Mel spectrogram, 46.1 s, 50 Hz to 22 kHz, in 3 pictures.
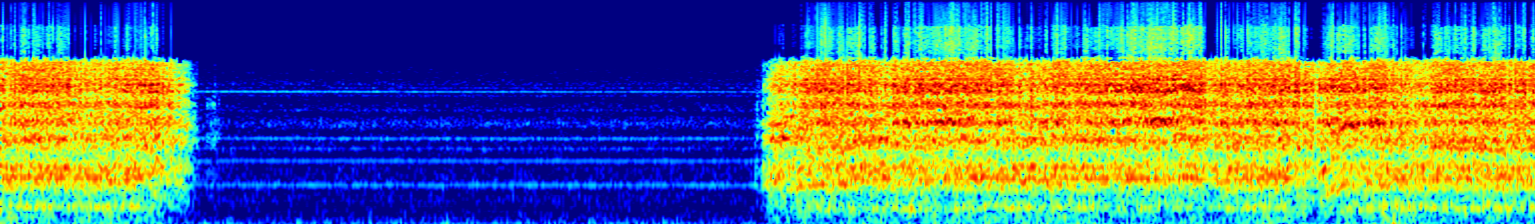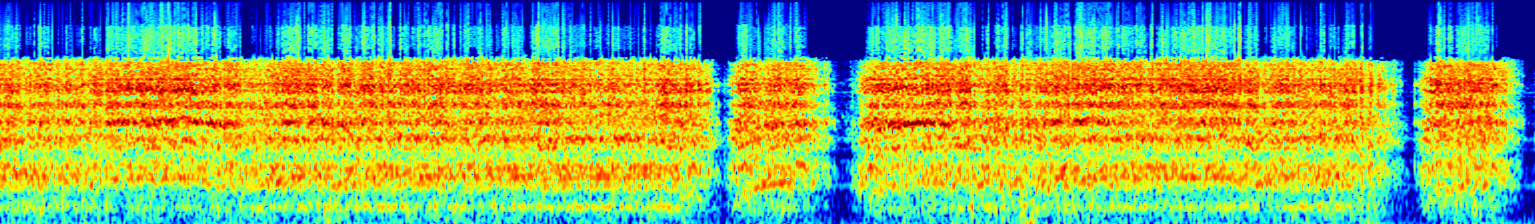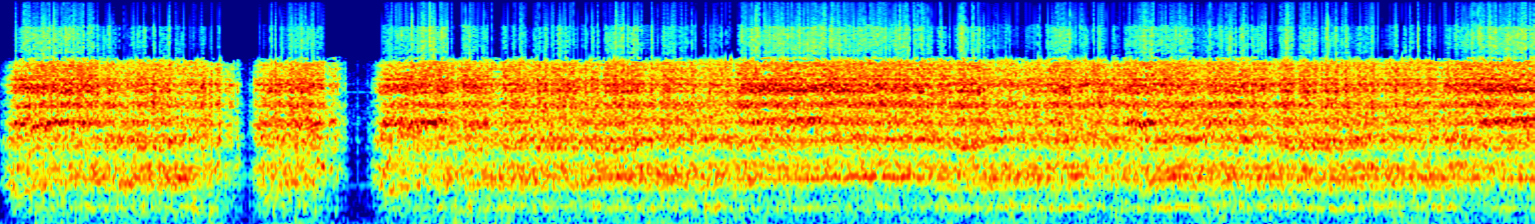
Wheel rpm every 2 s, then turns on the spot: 190, 0, 0, 10, 180, 220, 190, 210, 220, 230, 230, 110, 170, 230, 150, 130, 140, 120, 220, 230, 230, 230, 220.
none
